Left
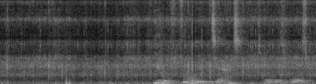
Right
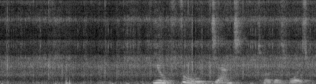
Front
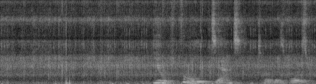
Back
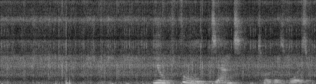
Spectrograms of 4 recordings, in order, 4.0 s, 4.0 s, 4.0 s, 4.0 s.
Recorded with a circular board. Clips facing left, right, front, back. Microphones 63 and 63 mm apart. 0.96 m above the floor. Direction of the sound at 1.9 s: 125° right.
